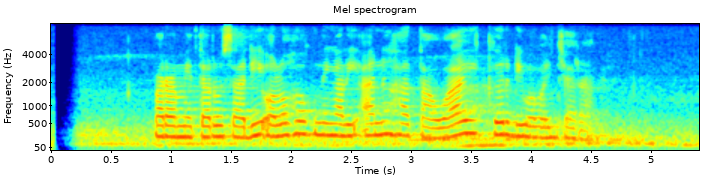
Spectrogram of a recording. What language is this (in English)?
Sundanese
